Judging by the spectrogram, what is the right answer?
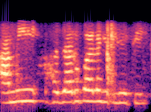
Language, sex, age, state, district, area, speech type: Marathi, female, 18-30, Maharashtra, Amravati, urban, conversation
